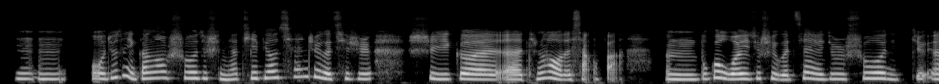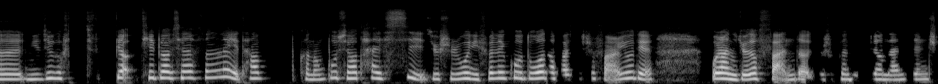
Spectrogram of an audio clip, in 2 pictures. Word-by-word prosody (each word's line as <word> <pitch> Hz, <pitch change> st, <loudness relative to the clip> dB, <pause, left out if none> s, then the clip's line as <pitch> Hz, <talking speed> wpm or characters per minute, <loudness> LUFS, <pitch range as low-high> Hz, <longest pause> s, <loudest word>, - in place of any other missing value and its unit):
嗯 255 Hz, -1 st, -2 dB
嗯， 245 Hz, 0 st, -2 dB, 0.2 s
我 260 Hz, -, +1 dB
觉 300 Hz, +5 st, -1 dB
得 395 Hz, -, -4 dB
你 270 Hz, -, +1 dB
刚 270 Hz, +2 st, +1 dB
刚 295 Hz, 0 st, -1 dB
说 285 Hz, 0 st, 0 dB
就 280 Hz, -, -3 dB
是 260 Hz, -3 st, -6 dB
你 225 Hz, -, 0 dB
要 240 Hz, -, -1 dB
贴 280 Hz, +4 st, -1 dB
标 300 Hz, +2 st, +1 dB
签， 350 Hz, +4 st, -6 dB
这 350 Hz, -3 st, -1 dB
个 255 Hz, -3 st, +5 dB
其 260 Hz, +2 st, -6 dB
实 250 Hz, 0 st, -2 dB, 0.3 s
是 275 Hz, -, -5 dB
一 240 Hz, -1 st, +1 dB
个， 235 Hz, -3 st, +5 dB
呃， 115 Hz, 0 st, +1 dB
挺 265 Hz, +2 st, -3 dB
好 275 Hz, -5 st, +5 dB
的 220 Hz, 0 st, 0 dB
想 235 Hz, +3 st, -6 dB
法。 -, -, -7 dB, 0.4 s
嗯， 230 Hz, -2 st, +2 dB
不 250 Hz, -, -4 dB
过 300 Hz, +2 st, +4 dB
我 245 Hz, 0 st, +6 dB
也 255 Hz, -, +5 dB
就 275 Hz, +2 st, -4 dB
是 270 Hz, -1 st, -3 dB
有 -, -, -1 dB
个 220 Hz, -, +2 dB
建 255 Hz, +4 st, -1 dB
议， 235 Hz, -, +1 dB
就 250 Hz, +1 st, -3 dB
是 245 Hz, -, -1 dB
说 275 Hz, +2 st, +2 dB
你 235 Hz, -3 st, -4 dB
这 -, -, -4 dB
呃， 240 Hz, -1 st, +1 dB
你 240 Hz, -1 st, -2 dB
这 280 Hz, +2 st, +1 dB
个 275 Hz, -, +2 dB
分 -, -, -16 dB, 0.4 s
标 320 Hz, +1 st, +2 dB
贴 305 Hz, -, -1 dB
标 300 Hz, 0 st, +4 dB
签 300 Hz, +1 st, 0 dB
分 310 Hz, +3 st, -4 dB
类 320 Hz, -7 st, +3 dB
它 275 Hz, -1 st, -2 dB, 0.3 s
可 245 Hz, -, -5 dB
能 225 Hz, +1 st, -2 dB
不 300 Hz, -, -3 dB
需 285 Hz, -1 st, -1 dB
要 280 Hz, -, +5 dB
太 280 Hz, -1 st, -1 dB
细， 280 Hz, +1 st, -3 dB
就 245 Hz, -, -5 dB
是 245 Hz, 0 st, -6 dB
如 250 Hz, -, 0 dB
果 275 Hz, -, +5 dB
你 240 Hz, -, +1 dB
分 270 Hz, +4 st, 0 dB
类 285 Hz, -, +3 dB
过 285 Hz, +1 st, 0 dB
多 275 Hz, +2 st, +4 dB
的 280 Hz, -1 st, -2 dB
话， 230 Hz, -3 st, -3 dB
其 260 Hz, -, -35 dB
实 270 Hz, -, -9 dB
反 280 Hz, -, -3 dB
而 -, -, -1 dB
有 285 Hz, +2 st, +2 dB
点， 260 Hz, -3 st, +1 dB, 0.6 s
会 270 Hz, -, +5 dB
让 260 Hz, -2 st, +8 dB
你 -, -, +5 dB
觉 225 Hz, 0 st, +3 dB
得 255 Hz, +2 st, +5 dB
烦 225 Hz, -3 st, -1 dB
的 -, -, 0 dB
就 230 Hz, -, -17 dB
是 -, -, -17 dB
可 245 Hz, -, -4 dB
能 -, -, -1 dB
比 220 Hz, -, -16 dB
较 235 Hz, -1 st, -1 dB
难 220 Hz, 0 st, -2 dB
坚 245 Hz, 0 st, -5 dB
持。 -, -, -11 dB
260 Hz, 310 characters per minute, -20 LUFS, 240-285 Hz, 0.6 s, 让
